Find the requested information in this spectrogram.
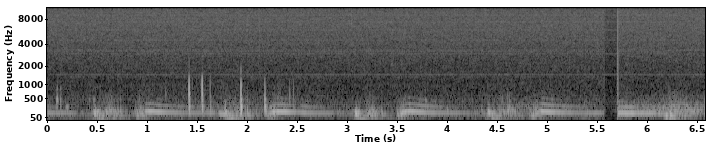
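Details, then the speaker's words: Everted bioprosthetic valve cusp: loud, cooing, musical diastolic murmur peaking at the second heart sound then decrescendo, heard all over the chest with bony radiation and even at the top of the head; prosthetic strut vibration audible. "and it's so loud you can really hear the the vibration of the struts on these valves it really transmits very well it's so loud that you can hear it even at the top of his head"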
